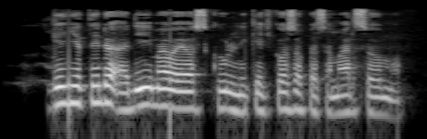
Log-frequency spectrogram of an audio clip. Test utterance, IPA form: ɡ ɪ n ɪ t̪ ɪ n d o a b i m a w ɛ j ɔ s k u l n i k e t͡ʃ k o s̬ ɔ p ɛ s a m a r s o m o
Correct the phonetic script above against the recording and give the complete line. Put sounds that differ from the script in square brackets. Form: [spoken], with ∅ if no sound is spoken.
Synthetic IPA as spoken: ɡ ɪ [ɲ] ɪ t̪ ɪ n d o a [d] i m a w ɛ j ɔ s k u l n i k e t͡ʃ k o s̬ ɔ p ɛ s a m a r s o m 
